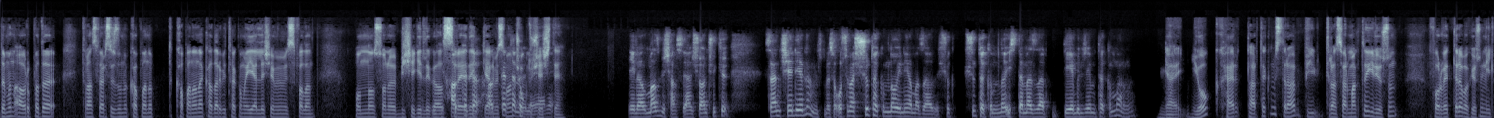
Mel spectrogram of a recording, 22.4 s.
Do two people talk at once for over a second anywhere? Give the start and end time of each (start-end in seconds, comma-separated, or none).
6.7-8.3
